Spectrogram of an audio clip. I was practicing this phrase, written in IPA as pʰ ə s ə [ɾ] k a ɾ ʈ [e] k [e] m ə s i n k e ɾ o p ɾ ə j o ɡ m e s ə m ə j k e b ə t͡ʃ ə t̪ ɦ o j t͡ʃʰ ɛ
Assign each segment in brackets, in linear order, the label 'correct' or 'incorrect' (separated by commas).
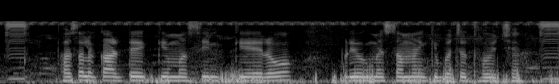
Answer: incorrect, correct, correct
